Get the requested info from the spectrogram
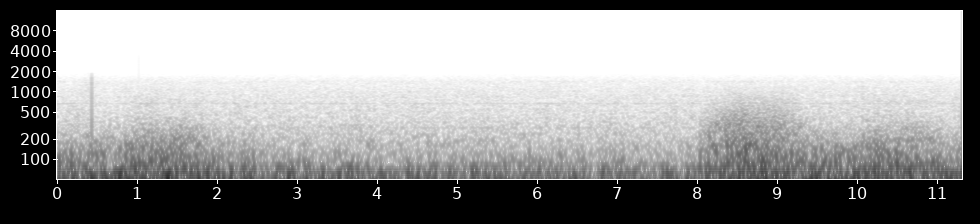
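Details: Normal vesicular breath sounds (murmullo vesicular) on lung auscultation: soft, low-pitched rustling that swells with each longer, louder inspiration, heard over the anterior chest, axillae and back, loudest at the lung bases.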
